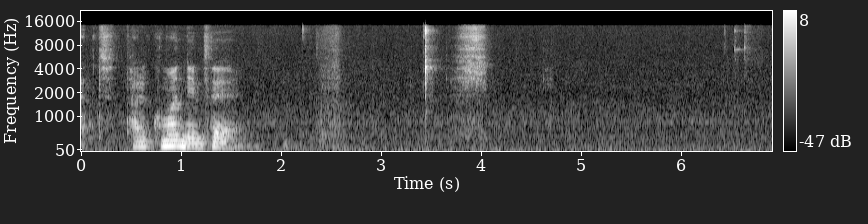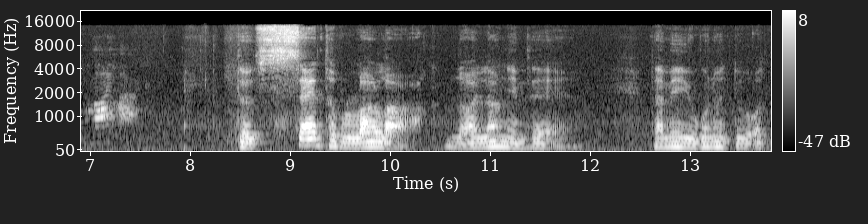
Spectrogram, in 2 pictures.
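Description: A man speaks calmly and closely, in short phrases with pauses.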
